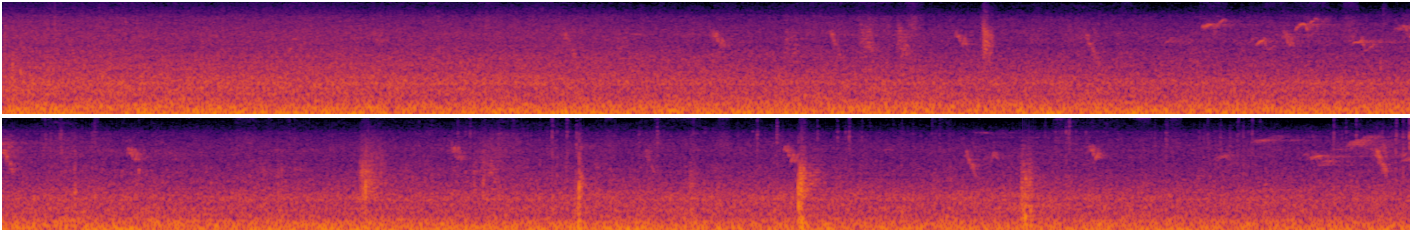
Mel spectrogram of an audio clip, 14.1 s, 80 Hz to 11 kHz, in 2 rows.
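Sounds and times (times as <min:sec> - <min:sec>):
low outdoor rumble: 0:00.0 - 0:14.0
birds chirping: 0:01.4 - 0:14.0.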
